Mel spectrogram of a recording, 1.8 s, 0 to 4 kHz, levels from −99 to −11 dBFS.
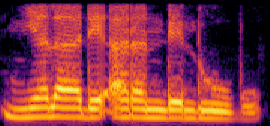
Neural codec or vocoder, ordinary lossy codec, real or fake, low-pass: none; none; real; 3.6 kHz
